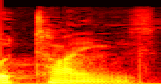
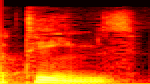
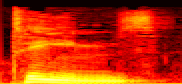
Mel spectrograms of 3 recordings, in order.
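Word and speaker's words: Thames: تحت مستوى نهر التيمز ممكن اقولها التيمز او التايمز بس المشهوره تيمز تمام وهي بالانجلش بتنطق تيمز يبقى التي واتش هنا ت مش ث يبقى تيمز طيب نهر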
